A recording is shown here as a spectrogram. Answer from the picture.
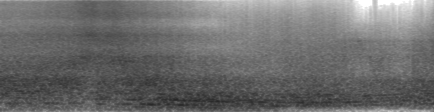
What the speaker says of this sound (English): Both cars putting cylinders out there again.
